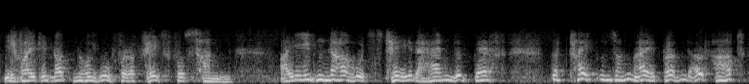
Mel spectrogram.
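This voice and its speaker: An actor playing a dying old French count, vengeful and commanding, in formal theatrical old-time radio horror style. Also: male voice, sits high, normal speed, breathy edge. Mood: grave, solemn. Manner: theatrical, archaic formal diction. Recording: muffled, noisy old radio recording.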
